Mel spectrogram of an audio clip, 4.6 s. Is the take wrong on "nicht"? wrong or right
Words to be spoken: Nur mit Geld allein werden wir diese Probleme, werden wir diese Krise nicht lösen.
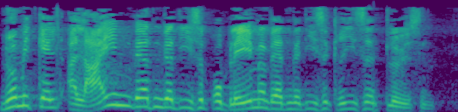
wrong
